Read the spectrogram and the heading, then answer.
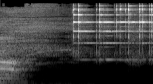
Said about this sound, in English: Where's my bell? Oh, there's my bell.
